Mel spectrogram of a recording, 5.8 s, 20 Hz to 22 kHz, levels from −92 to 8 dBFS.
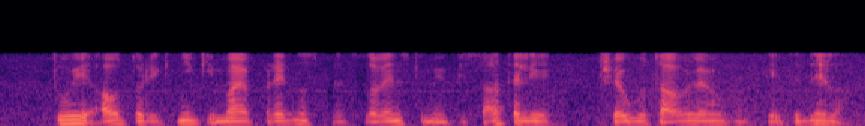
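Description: Speech over a call path that passes nothing above 4 kHz. Discontinuous transmission likely halted sending during pauses, so comfort noise in place of the background fills 0 to 0.36 s and 3.78 to 4.0 s, just after "pred slovenskimi pisatelji". In both gaps the real room noise gives way to a steady, featureless hiss, about 2 dB and about 3 dB quieter respectively.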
